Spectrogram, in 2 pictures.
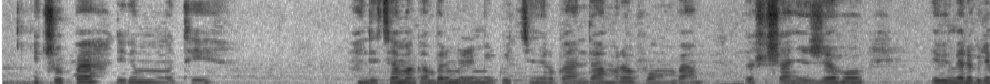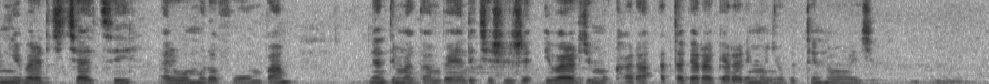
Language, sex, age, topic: Kinyarwanda, female, 18-24, health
